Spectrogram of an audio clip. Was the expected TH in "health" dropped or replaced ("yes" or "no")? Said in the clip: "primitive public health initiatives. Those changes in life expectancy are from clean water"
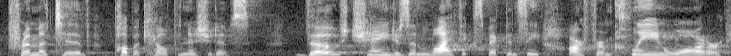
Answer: no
